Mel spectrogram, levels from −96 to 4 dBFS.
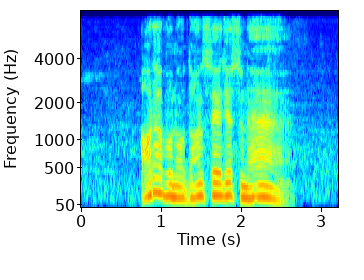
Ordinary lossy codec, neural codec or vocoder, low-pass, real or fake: AAC, 48 kbps; vocoder, 22.05 kHz, 80 mel bands, WaveNeXt; 7.2 kHz; fake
